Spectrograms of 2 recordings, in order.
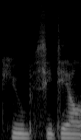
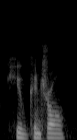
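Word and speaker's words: kubectl: Kub kit apply or cubectl apply if you pronounce it that way cube control by any other name or if you did a helm installer upgrade.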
